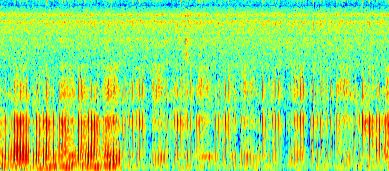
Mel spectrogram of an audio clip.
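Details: Steady, rumbling purring from a clingy rescued calico kitten, a young female, settled on its owner's feet at night after playing during a tropical-night heat. Close pulsing beats come about three and a half per second, louder in the first half.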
